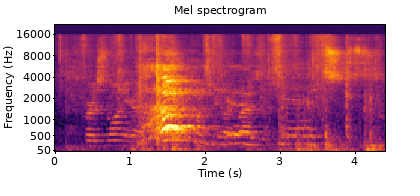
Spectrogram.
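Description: Voices in a large hall, with one loud shout (a kihap) about a second and a half in and a few thuds of strikes or feet on the mats.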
